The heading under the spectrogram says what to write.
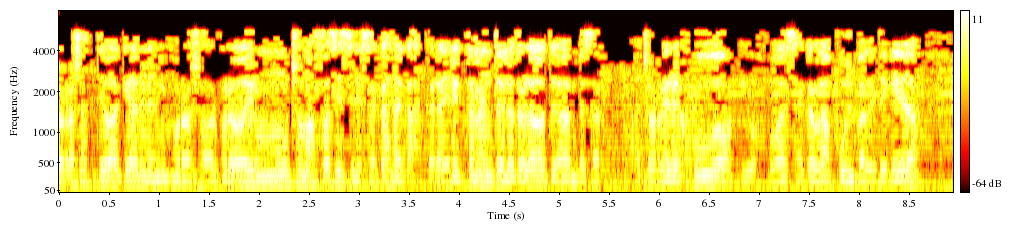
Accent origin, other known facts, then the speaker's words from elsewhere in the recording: Río Negro, Argentina; soy del Alto Valle de Río Negro y Neuquén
